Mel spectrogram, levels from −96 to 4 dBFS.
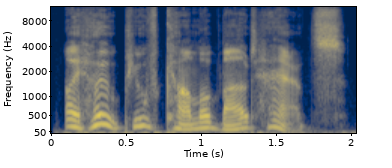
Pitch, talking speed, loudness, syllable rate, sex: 150 Hz, 175 wpm, -18 LUFS, 4.4 syllables/s, male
